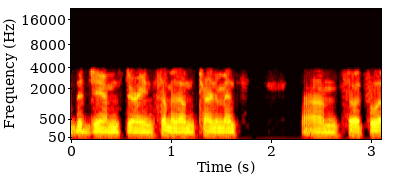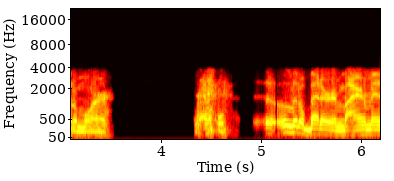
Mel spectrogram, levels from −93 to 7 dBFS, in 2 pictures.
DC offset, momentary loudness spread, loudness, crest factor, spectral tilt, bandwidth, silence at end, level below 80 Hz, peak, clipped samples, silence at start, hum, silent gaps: under 0.1%; 10 LU; -19 LUFS; 16 dB; -4.5 dB/octave; 4.1 kHz; 0 s; -54 dBFS; -2 dBFS; under 0.1%; 0 s; none; 1.80-1.85 s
